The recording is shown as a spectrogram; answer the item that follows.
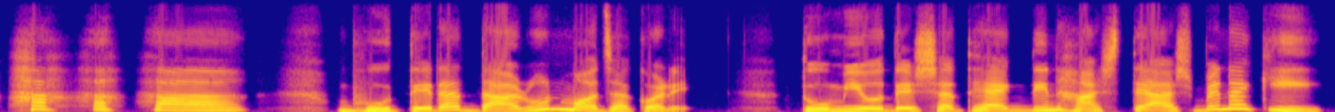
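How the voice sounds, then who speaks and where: A woman's voice: fairly high pitch, lively intonation, takes it slowly, no echo. A woman voicing a young city man in a ghost story, with a questioning, theatrical manner. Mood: eerie glee. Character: skeptical young city man turned gleefully haunted.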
